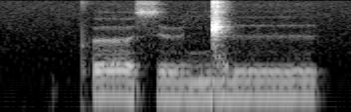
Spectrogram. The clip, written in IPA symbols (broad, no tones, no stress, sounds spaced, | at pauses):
pʼ ɵ s ʉ ŋ͡ǁ ɨ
